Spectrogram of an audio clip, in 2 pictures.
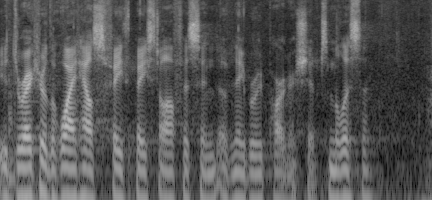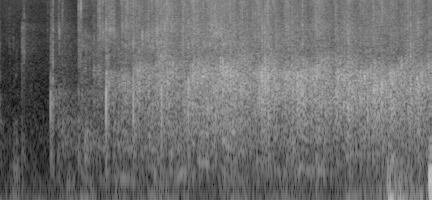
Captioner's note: applause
